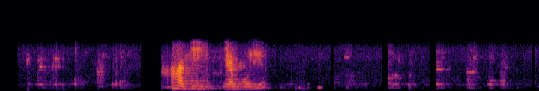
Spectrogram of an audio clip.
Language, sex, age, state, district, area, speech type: Hindi, female, 18-30, Bihar, Begusarai, urban, conversation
